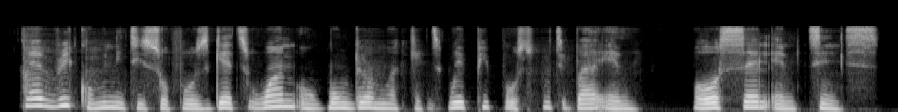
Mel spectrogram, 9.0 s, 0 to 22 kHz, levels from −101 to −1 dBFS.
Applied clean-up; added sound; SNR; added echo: neural mask model DeepFilterNet 3.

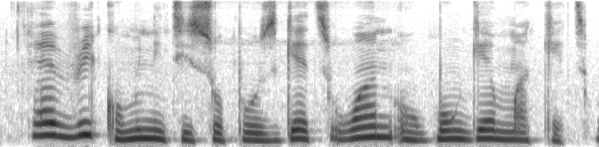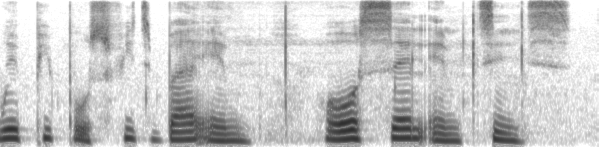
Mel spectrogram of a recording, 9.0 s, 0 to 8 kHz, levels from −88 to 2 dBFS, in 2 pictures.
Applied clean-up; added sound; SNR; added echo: none; none; none; none.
